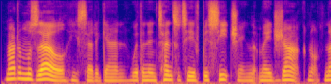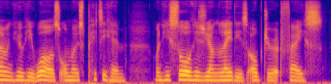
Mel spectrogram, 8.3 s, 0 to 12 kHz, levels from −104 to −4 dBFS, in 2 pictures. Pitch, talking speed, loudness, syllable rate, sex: 160 Hz, 190 wpm, -20 LUFS, 6.0 syllables/s, female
